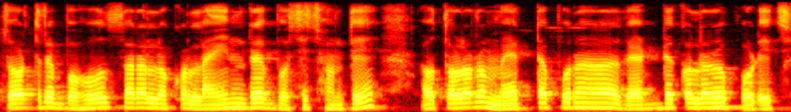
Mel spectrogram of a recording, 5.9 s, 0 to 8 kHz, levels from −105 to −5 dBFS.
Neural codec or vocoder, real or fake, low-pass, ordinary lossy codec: none; real; 7.2 kHz; none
